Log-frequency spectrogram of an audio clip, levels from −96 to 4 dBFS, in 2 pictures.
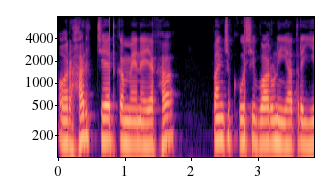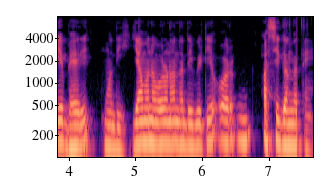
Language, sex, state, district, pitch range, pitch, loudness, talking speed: Garhwali, male, Uttarakhand, Uttarkashi, 145-165 Hz, 155 Hz, -19 LUFS, 155 wpm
